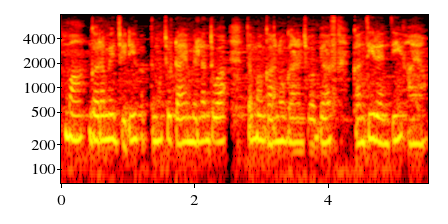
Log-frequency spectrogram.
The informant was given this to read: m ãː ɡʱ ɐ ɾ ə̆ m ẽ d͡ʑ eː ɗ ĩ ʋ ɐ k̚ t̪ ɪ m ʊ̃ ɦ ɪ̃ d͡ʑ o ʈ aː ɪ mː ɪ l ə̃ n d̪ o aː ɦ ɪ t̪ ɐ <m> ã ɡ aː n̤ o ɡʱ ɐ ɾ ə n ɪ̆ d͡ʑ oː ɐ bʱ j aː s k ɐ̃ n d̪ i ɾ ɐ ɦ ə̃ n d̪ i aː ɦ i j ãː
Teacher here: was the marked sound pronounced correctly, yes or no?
yes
